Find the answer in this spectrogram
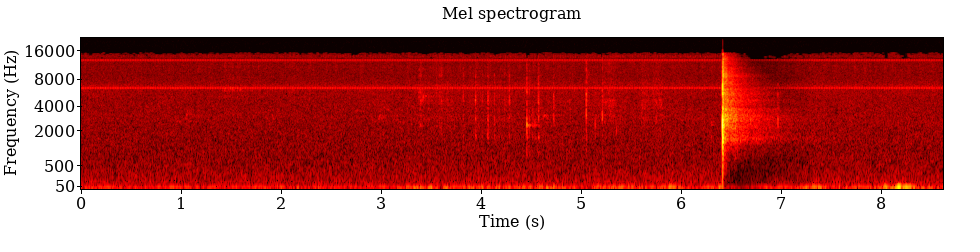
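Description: A single sharp gunshot about six and a half seconds in, with a short ringing tail, of the kind fired over a pointing dog in bird-dog training. Before it, only faint rustling and light steps through brush.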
